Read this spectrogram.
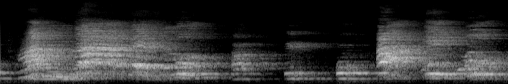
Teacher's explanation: হামজা হলকের শুরু হতে শক্ত ভাবে আদায় হবে। হামজা জবর আ, হামজা জের ই, হামজা পেশ উ, আ ই উ।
